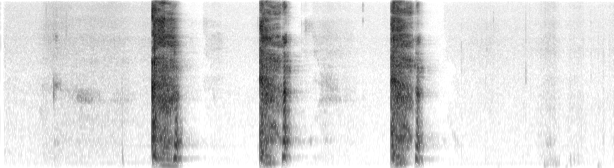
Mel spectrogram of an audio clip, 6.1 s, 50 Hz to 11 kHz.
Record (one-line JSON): {"three_cough_length": "6.1 s", "three_cough_amplitude": 32732, "three_cough_signal_mean_std_ratio": 0.27, "survey_phase": "beta (2021-08-13 to 2022-03-07)", "age": "65+", "gender": "Female", "wearing_mask": "No", "symptom_cough_any": true, "symptom_runny_or_blocked_nose": true, "symptom_sore_throat": true, "symptom_fatigue": true, "symptom_onset": "3 days", "smoker_status": "Never smoked", "respiratory_condition_asthma": false, "respiratory_condition_other": false, "recruitment_source": "Test and Trace", "submission_delay": "1 day", "covid_test_result": "Positive", "covid_test_method": "ePCR"}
